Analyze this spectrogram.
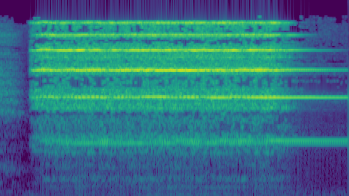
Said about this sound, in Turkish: Zil.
